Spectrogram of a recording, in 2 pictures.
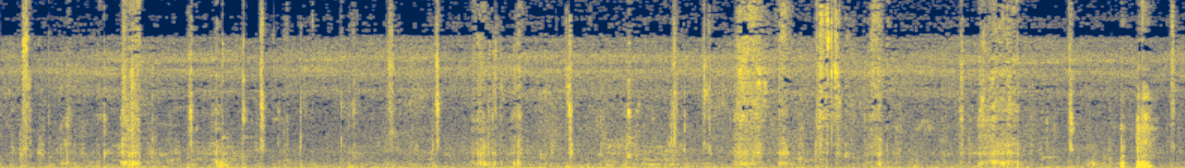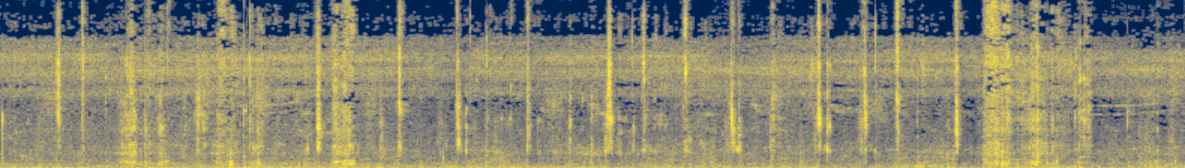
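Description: A person eating noodle soup: repeated slurps of noodles, chewing, and small clicks of chopsticks and a spoon against the ceramic bowl.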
